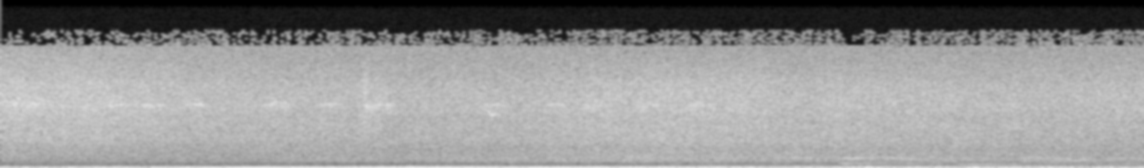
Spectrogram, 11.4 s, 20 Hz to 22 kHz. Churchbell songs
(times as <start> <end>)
7.3 11.4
